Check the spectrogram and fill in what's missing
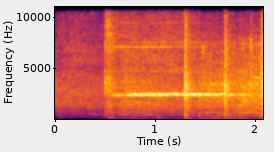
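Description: A referee's whistle at a college soccer match between Rider and Montclair State sounds as a sustained shrill tone lasting over a second, with sharp ball or crowd impacts around it in an open outdoor setting.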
